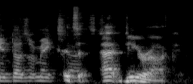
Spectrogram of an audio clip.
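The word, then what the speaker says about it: Drokk: doesn't make sense at drock you just type in that drock it'll come right up yeah but it's spelled differently and it looks weird d-r-o-k-k it's all good yeah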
